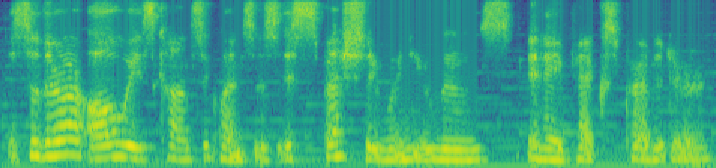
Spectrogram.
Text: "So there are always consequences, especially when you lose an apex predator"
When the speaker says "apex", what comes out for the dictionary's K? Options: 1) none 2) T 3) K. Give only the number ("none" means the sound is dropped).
3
